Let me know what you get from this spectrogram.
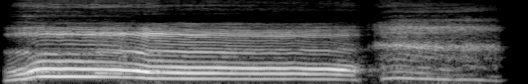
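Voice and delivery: sharp, loud gasp of delight. Real, not acted. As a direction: gasp as the card is revealed. Delighted gasp at drawn card.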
